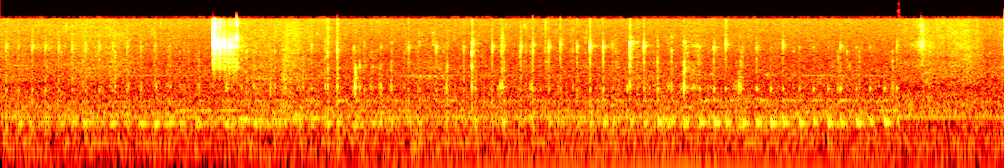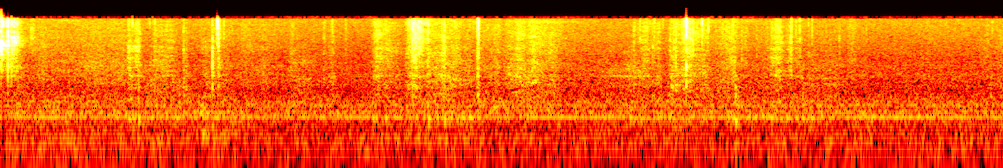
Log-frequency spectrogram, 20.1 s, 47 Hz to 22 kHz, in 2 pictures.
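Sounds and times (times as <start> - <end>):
metal tools clicking and clinking: 2.1 - 2.5.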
